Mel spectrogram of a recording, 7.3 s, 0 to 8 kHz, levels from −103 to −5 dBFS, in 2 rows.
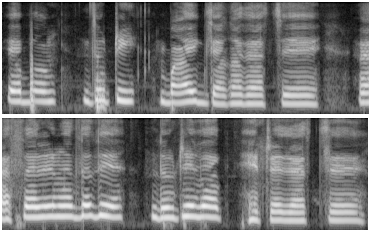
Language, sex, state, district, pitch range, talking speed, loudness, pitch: Bengali, female, West Bengal, Paschim Medinipur, 190-245 Hz, 105 wpm, -21 LUFS, 230 Hz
